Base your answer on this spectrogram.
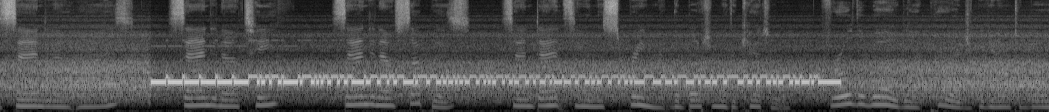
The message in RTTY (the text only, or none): ES VA MENJAR ALGUNA XOCOLATINA?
